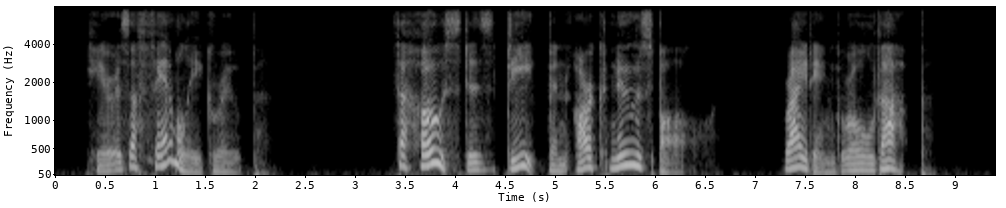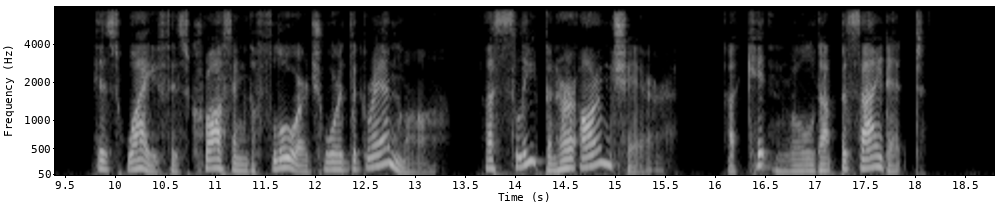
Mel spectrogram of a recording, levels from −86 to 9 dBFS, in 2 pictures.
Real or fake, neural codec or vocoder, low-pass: fake; codec, 16 kHz, 8 kbps, FreqCodec, smaller model; 7.2 kHz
